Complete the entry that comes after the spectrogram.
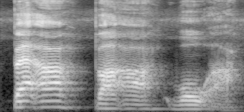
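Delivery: extreme Cockney, T's swallowed; Cockney glottal stops, word by word; Cockney accent. Shown as a demonstration. Teacher repeats the words for learners, extreme Cockney. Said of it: "with a Cockney accent".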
